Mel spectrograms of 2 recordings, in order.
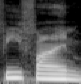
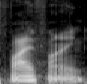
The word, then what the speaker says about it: Fifine: I know a lot of people think it's pronounced Fifine, but apparently it's Fifine.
